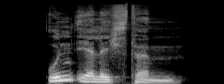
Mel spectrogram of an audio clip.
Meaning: strong dative masculine/neuter singular superlative degree of unehrlich
- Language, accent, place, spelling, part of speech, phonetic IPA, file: German, Germany, Berlin, unehrlichstem, adjective, [ˈʊnˌʔeːɐ̯lɪçstəm], De-unehrlichstem.ogg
